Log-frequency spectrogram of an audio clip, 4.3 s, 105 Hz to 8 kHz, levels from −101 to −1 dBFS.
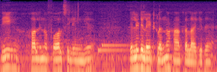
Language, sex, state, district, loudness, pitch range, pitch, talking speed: Kannada, male, Karnataka, Bangalore, -17 LUFS, 105-130 Hz, 120 Hz, 125 wpm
